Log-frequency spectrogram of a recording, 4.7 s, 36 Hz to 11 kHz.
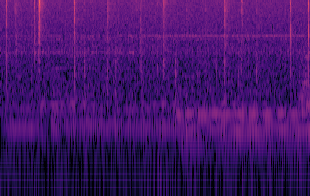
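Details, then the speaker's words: RG35XX SP handheld after doubled masking tape button fix (replacing Kapton tape): sharp irregular plastic clicks with each press persist, noise pretty much unchanged. "And what do you know? I still think it's pretty much the same."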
